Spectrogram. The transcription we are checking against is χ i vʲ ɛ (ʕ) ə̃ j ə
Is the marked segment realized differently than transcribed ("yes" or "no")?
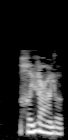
no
